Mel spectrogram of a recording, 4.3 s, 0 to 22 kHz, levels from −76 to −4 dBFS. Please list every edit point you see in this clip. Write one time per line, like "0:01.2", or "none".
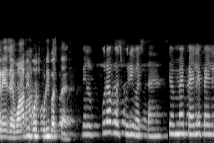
0:03.3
